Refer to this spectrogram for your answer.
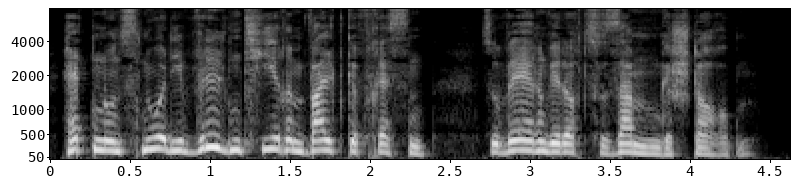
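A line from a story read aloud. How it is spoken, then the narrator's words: Exclaimed. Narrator (German): rief sie aus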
